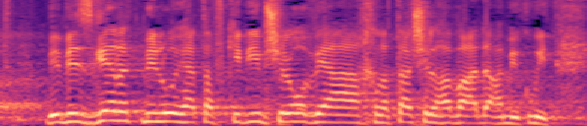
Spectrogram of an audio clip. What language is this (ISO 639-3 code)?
heb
